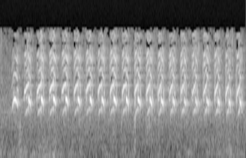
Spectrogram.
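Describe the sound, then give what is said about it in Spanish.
A bird calls from the top of a tree in stormy weather, giving a quick, steady run of many bright, honking squawks at an even rhythm with no pause. “¿habéis escuchado al pájaro observador? Que como siempre está aquí arriba en la copa del árbol”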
